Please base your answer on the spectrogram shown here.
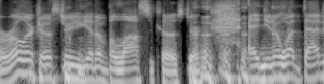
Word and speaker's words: VelociCoaster: Velocicoaster? Velocicoaster. That's got to be a must-do right there. you combine a Velociraptor and a roller coaster, you get a Velocicoaster.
